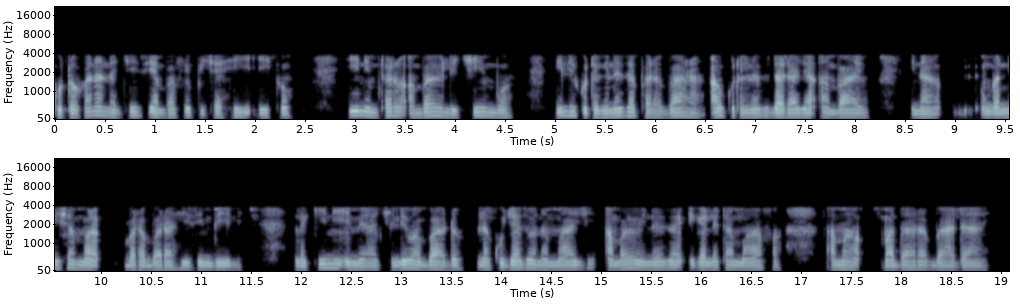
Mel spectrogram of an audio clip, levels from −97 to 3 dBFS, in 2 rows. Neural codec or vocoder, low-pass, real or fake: none; 3.6 kHz; real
